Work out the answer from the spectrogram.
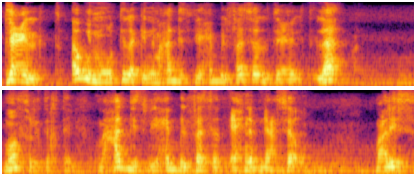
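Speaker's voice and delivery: usual speaking voice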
